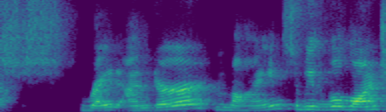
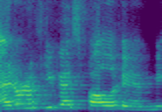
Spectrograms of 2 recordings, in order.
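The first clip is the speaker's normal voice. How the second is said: ordinary talk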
